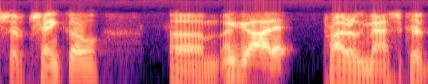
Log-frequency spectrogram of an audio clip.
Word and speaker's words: Shevchenko: I don't know how to pronounce her last name, Shevchenko.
